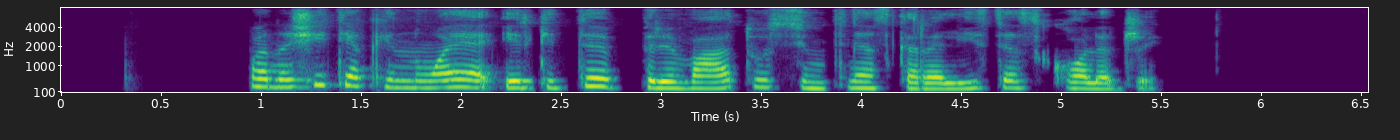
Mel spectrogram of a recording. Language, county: Lithuanian, Kaunas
